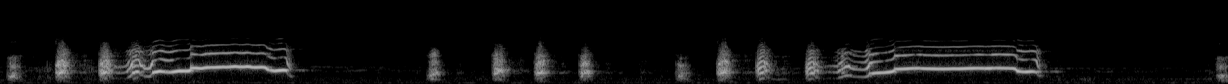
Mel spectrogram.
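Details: Coyote giving a rapid series of short sharp yips that run into a long, steady, rising howl with clear overtones; the yipping-then-howl pattern happens twice, with quiet gaps between the bursts.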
